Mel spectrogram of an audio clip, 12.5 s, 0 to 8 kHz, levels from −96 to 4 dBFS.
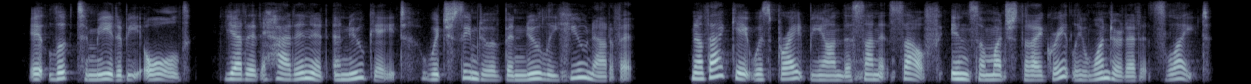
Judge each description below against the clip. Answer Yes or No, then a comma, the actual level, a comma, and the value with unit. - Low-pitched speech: No, medium, 180 Hz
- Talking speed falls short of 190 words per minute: No, fast, 205 wpm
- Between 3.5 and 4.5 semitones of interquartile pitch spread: Yes, average, 3.9 semitones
